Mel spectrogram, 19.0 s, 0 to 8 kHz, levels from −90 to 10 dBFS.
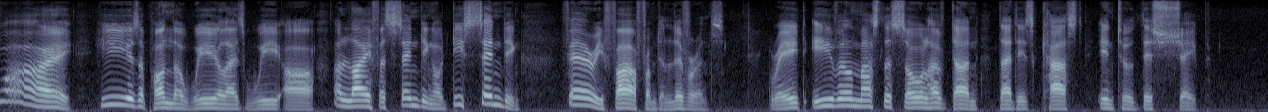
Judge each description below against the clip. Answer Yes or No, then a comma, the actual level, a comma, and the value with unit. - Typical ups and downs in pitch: No, wide, 8.0 semitones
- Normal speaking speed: No, slow, 90 wpm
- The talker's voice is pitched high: No, low, 120 Hz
